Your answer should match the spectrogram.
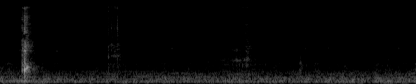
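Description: Close-up crunch of teeth biting and tearing into a firm, unripe green mango: one sharp crunch near the start, then two softer crunches about one and two seconds later.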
